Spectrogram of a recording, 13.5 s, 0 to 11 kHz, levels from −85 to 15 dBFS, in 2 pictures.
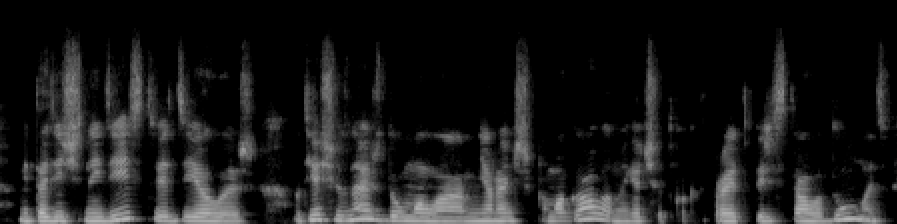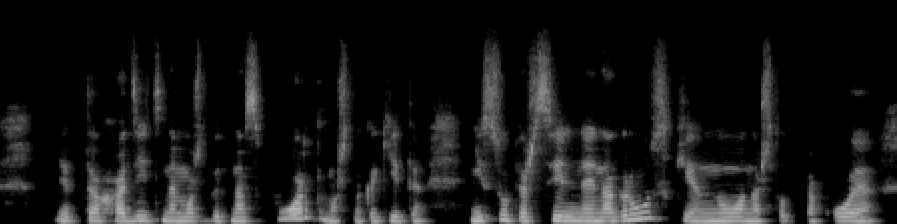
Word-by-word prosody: методичные 195 0 +2
действия 285 +1 +1
делаешь. 190 -3 +1 0.3
Вот - - -10
я 250 - +4
ещё, 245 -2 -2
знаешь, 255 +3 +2
думала, 200 -5 +2
мне 190 +2 0
раньше 200 +1 -1
помогало, 240 +7 0
но 180 -3 -4
я 185 +1 -3
чё-то 190 - -10
как-то - - -22
про 185 -4 +3
это 185 +1 -11
перестала 190 -1 0
думать. 245 -1 -1 0.5
Это 200 0 -1
ходить 205 +2 0
на 200 -2 +1
может 195 0 -1
быть 200 -1 -6
на 195 0 +2
спорт, 195 - +1
может 180 -8 -5
на 180 - -7
какие-то 195 +1 -5 0.3
не 205 - +3
супер 210 -3 -1
сильные 205 -1 +2
нагрузки, 235 +6 0
но 195 +1 +2
на 190 -1 +1
что-то 190 +2 -11
такое, 195 -1 -1
200 Hz, 165 wpm, -23 LUFS, 190-215 Hz, 0.5 s, я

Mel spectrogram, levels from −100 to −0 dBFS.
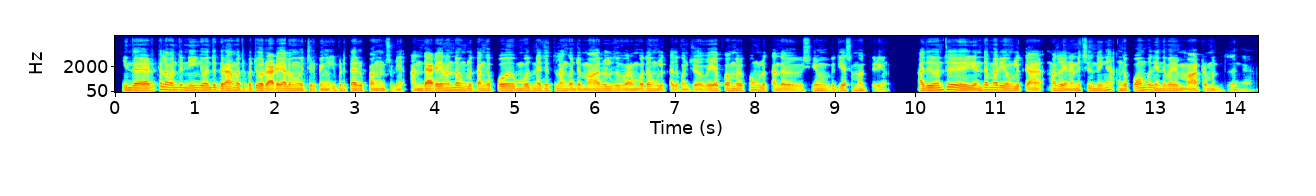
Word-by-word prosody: இந்த 140 0 +2
இடத்துல 155 +5 +1
வந்து 155 +1 0
நீங்க 145 +1 +1
வந்து 150 0 0
கிராமத்த 130 0 +3
பத்தி 135 +1 +1
ஒரு 110 - +4
அடையாளம் 125 0 +2
வச்சிருப்பீங்க. 105 -2 -4
இப்பிடித்தான் 120 +1 -1
இருப்பாங்கன்னு 110 -3 -3
சொல்லி. 95 0 -6 0.2
அந்த 115 +3 -2
அடையாளம் 135 +3 +3
தான் 150 - +3
உங்களுக்கு 125 -3 -1
அங்க 110 -2 -2
போகும்போது 130 -1 +1
நிஜத்துல 120 +2 -3
அங்க 110 -1 -1
கொஞ்சம் 100 -1 -2
மாறுதல்கள் 115 -1 -1
வரும்போது, 110 +4 0
உங்களுக்கு 105 -2 -4
அது 95 +1 -5
கொஞ்சம் 95 0 -4
வியப்பாவும் 120 +1 0
இருக்கும், 150 +7 -4
உங்களுக்கு 130 -5 -3
அந்த 105 -1 0 0.2
விஷயம் 120 +2 -4
வித்தியாசமா 115 0 -3
தெரியும். 90 -1 -7 0.4
அது 140 - +3
வந்து 170 +3 +1 0.3
எந்தமாரி 155 0 +2
உங்களுக்கு 120 -3 -1
அ - - +2 0.2
முதல்ல 115 -3 +1
நெனைச்சுருந்தீங்க? 125 +4 -2
அங்க 115 -2 -1
போகும்போது 145 0 +1
எந்தமாரி 120 0 0
மாற்றம் 115 +1 -1
இருந்ததுங்க? 90 -1 -11
120 Hz, 195 wpm, -23 LUFS, 110-135 Hz, 0.4 s, ஒரு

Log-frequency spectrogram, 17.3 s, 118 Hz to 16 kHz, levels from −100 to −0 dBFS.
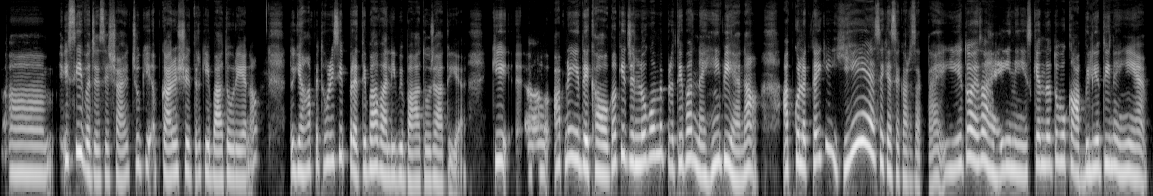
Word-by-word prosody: अ, 210 0 -3 0.2
इसी 305 +5 +4
वजह 205 - -1
से 195 +1 -7
शायद 195 +1 -7
चूँकि 250 -2 -5
अब 225 -2 -9
कार्यक्षेत्र 210 0 -2
की 210 0 -1
बात 185 0 -2
हो 195 - 0
रही 190 - -3
है 185 - -3
ना 305 +3 -10 0.5
तो - - -2
यहाँ 225 +1 -1
पे - - -4
थोड़ी-सी 280 +4 -1
प्रतिभा 230 +1 +1
वाली 200 -3 -1
भी 200 - -1
बात 175 +1 -4
हो 185 - -3
जाती 175 -2 -6
है - - -9 0.4
कि 285 0 +2 0.2
अ 215 0 -6
आपने 275 +4 -1
ये 300 - +3
देखा 240 -3 +4
होगा 215 +5 +3
कि 330 +4 +2
जिन 275 -3 +3
लोगों 285 +4 +3
में 340 0 0
प्रतिभा 270 +4 0
नहीं 240 0 +2
भी 280 -2 +5
है 185 -3 0
ना 220 +3 -1 0.4
आपको 260 +5 +1
लगता 250 +1 +2
है 295 - 0
कि 390 - +1 0.2
ये 430 - +7
ऐसे 285 -4 -1
कैसे 215 -4 -3
कर 185 -2 -8
सकता 170 -2 -12
है, 190 +1 -7
ये 230 +4 -3
तो 320 +5 +2
ऐसा 290 0 +3
है 220 -5 +1
ही 240 +1 +1
नहीं 220 -2 0
इसके 240 +5 -3
अंदर 260 0 +1
तो 285 +3 -4
वो 275 0 +1
क़ाबिलियत 225 0 0
ही 260 - +4
नहीं 220 -3 +1
है। 195 -2 -3
230 Hz, 220 wpm, -21 LUFS, 205-270 Hz, 0.5 s, ये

